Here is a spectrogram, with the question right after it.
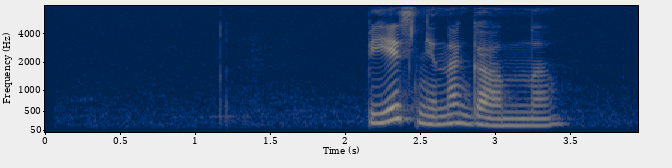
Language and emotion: Russian, neutral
